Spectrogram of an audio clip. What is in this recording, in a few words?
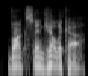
"vox angelica", American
